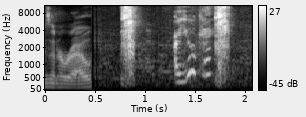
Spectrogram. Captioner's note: repeated sneezing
